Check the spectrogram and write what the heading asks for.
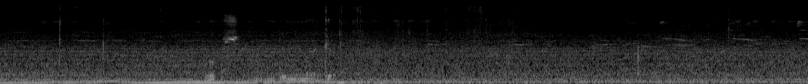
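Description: Outdoor background noise with a low rumble that fades after about three and a half seconds, and one short high chirp a little past two seconds in.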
